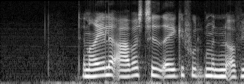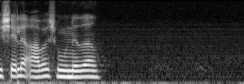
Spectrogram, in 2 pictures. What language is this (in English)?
Danish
